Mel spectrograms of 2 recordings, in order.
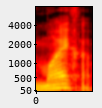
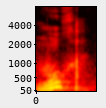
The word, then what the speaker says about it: MYHA: муха наверное да всё-таки Не майха муха Мухамед я думаю что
